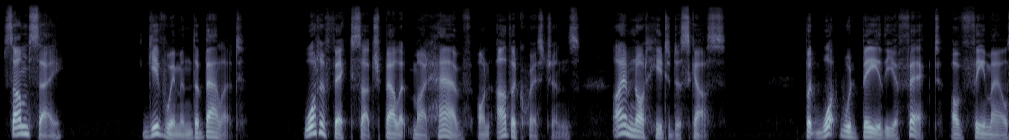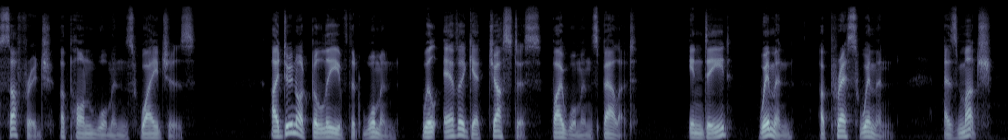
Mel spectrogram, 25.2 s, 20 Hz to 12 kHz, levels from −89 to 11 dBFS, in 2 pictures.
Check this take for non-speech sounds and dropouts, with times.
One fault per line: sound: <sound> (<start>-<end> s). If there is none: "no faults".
no faults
